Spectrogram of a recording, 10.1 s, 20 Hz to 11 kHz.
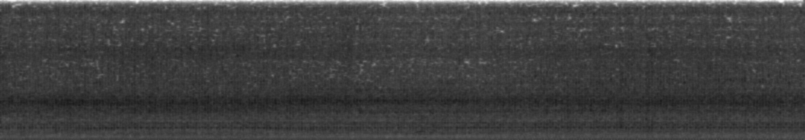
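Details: Isuzu Panther diesel brought in for heavy blow-by, after repair, engine warm at 73°C after a drive: even, smooth diesel idle with no knocks or misses, no dipstick smoke, sounds like new; normal idle.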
